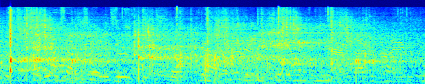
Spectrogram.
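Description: Background chatter of several voices, with two sharp knocks: the loudest right at the start, another about a second and a half in.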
